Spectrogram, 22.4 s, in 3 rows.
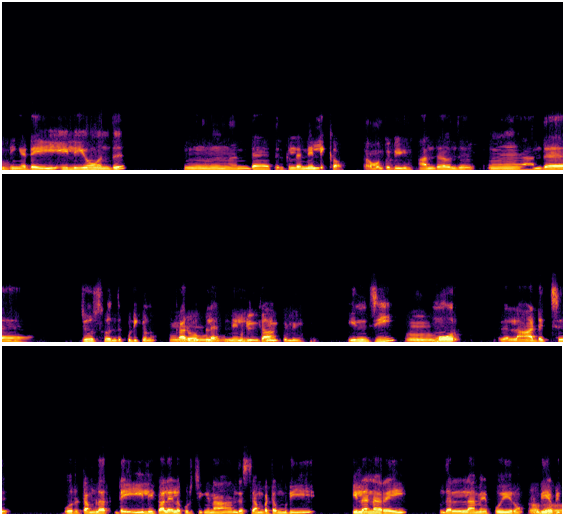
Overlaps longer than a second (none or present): present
